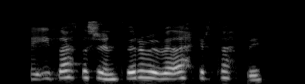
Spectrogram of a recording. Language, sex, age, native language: Icelandic, male, 11, Icelandic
